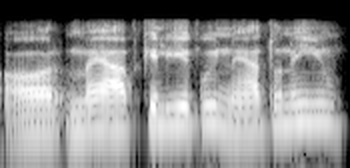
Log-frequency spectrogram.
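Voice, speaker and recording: A man's voice: on the high side, moderate pace, clear, resonant tone, dry recording. A man on a recorded phone call, speaking earnestly and apologetically, explaining himself insistently with repetitions and rhetorical questions. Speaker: devotional poetry reciter on a phone call.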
